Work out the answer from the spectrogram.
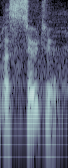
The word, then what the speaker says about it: Lesotho: Houston with you - it's called Basu - yes even though it's spelt lesotho exactly ok so are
